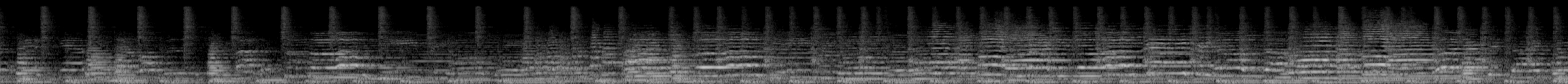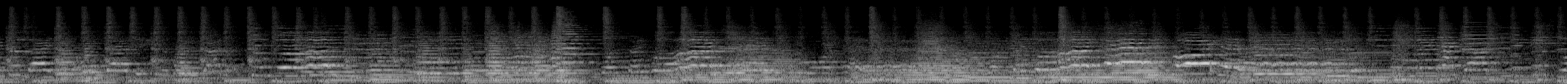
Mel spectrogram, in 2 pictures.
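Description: Live pit orchestra playing brassy, jazzy show-tune music with a steady beat, the brass rising and growing louder in the last few seconds.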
